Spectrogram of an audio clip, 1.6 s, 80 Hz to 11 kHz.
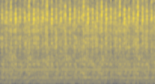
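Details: Hyundai Creta at 40,000 km, before an oil change, running on Liqui Moly 5W-30. Fast, even light ticking over a thin idle with no deep knock beneath; a cold-engine clatter, louder than on the factory 0W oil. Cause suspected, not confirmed.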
